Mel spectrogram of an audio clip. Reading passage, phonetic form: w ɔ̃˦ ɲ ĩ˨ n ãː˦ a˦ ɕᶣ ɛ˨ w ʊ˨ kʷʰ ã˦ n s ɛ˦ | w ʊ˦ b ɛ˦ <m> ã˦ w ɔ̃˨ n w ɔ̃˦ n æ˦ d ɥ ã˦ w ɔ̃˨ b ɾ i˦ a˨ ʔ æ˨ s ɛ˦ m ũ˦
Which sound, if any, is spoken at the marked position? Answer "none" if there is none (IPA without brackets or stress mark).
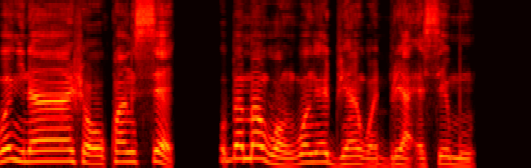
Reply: m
